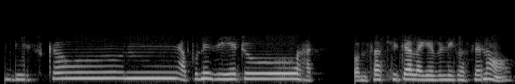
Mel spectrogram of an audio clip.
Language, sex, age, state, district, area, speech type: Assamese, female, 30-45, Assam, Dhemaji, rural, conversation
